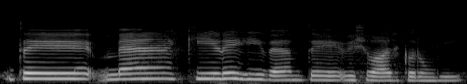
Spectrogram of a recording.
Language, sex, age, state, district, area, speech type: Punjabi, female, 18-30, Punjab, Jalandhar, urban, spontaneous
